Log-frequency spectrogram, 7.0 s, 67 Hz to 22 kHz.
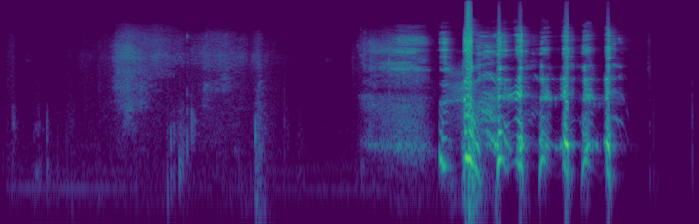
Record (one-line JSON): {"cough_length": "7.0 s", "cough_amplitude": 32768, "cough_signal_mean_std_ratio": 0.29, "survey_phase": "beta (2021-08-13 to 2022-03-07)", "age": "45-64", "gender": "Male", "wearing_mask": "No", "symptom_none": true, "smoker_status": "Never smoked", "respiratory_condition_asthma": false, "respiratory_condition_other": false, "recruitment_source": "REACT", "submission_delay": "2 days", "covid_test_result": "Negative", "covid_test_method": "RT-qPCR", "influenza_a_test_result": "Negative", "influenza_b_test_result": "Negative"}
